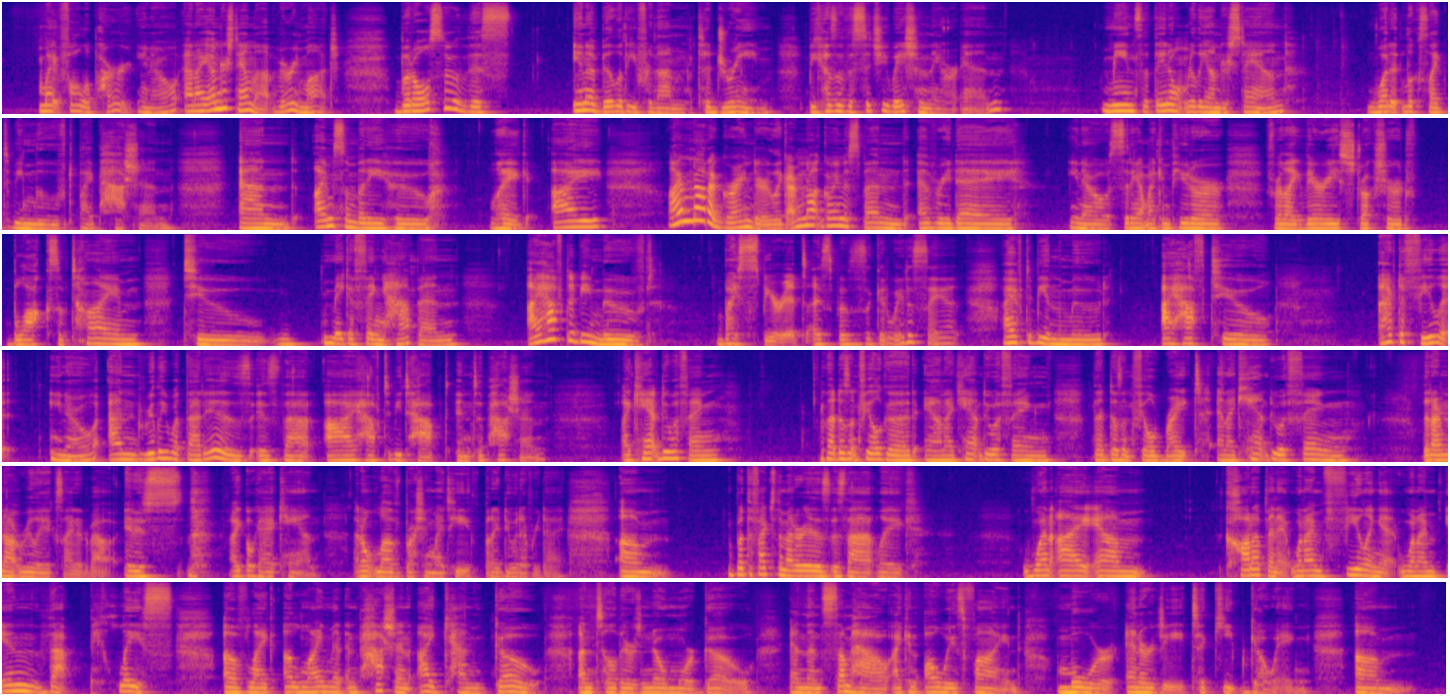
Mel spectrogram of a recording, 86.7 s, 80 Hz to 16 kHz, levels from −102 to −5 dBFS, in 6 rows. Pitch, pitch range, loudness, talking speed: 150 Hz, 140-170 Hz, -30 LUFS, 155 wpm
